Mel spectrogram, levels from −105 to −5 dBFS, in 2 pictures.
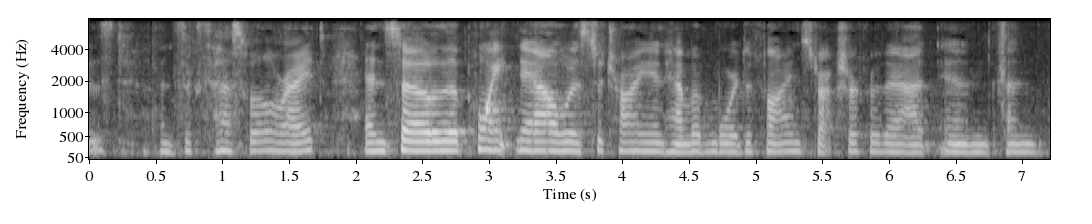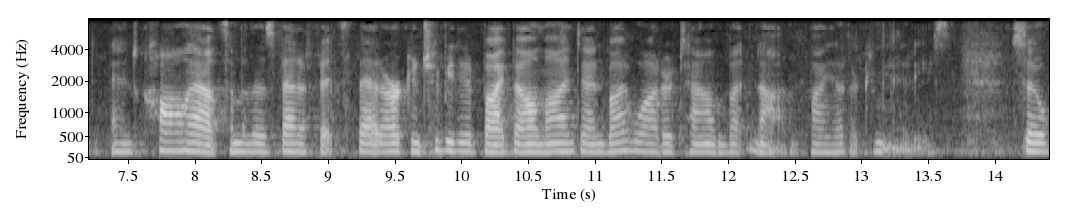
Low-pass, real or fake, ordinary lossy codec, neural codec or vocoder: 7.2 kHz; fake; MP3, 48 kbps; vocoder, 22.05 kHz, 80 mel bands, HiFi-GAN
